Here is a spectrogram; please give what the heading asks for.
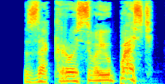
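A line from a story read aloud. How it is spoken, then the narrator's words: Growled. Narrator (Russian): зарычал Воробей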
